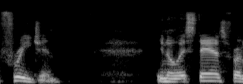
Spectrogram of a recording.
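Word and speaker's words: Phrygian: frigin cap frigin cap i used to call it virgin cap my brother corrected me and let me know i was pronouncing it wrong but free jin you know it stands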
